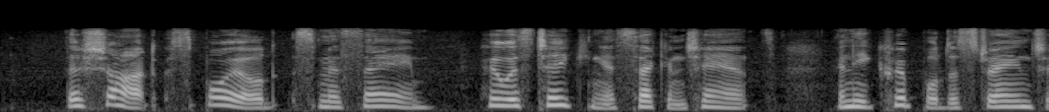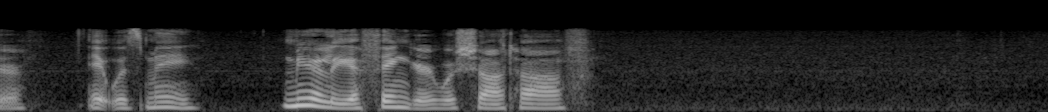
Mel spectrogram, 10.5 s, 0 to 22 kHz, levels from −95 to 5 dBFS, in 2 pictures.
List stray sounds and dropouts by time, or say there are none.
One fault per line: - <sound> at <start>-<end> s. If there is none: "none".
none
